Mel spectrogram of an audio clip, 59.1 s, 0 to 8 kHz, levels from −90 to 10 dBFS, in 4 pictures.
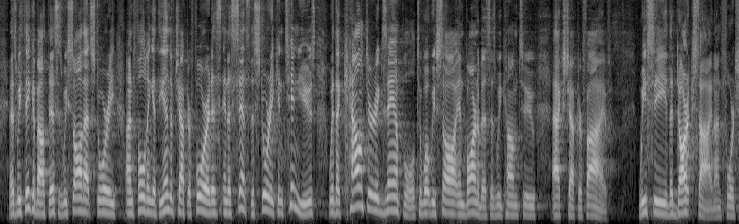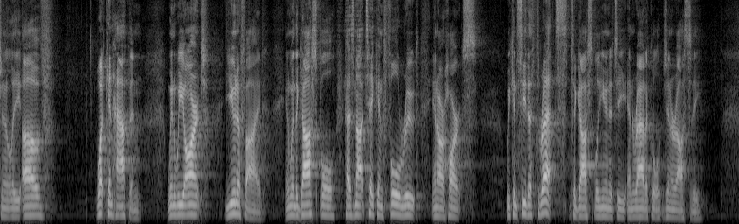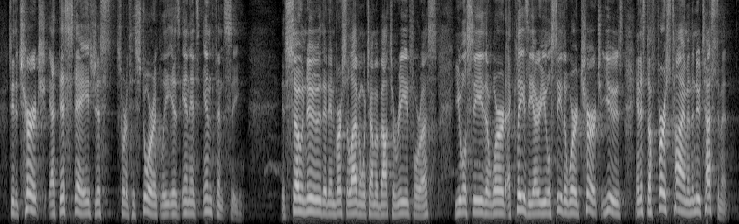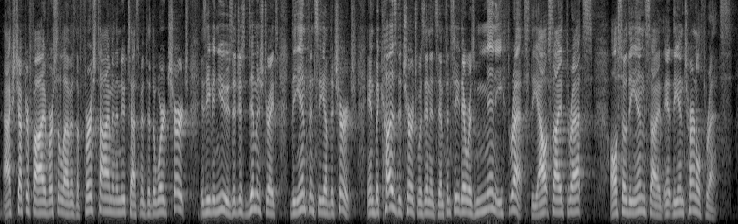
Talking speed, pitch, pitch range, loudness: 180 wpm, 150 Hz, 130-165 Hz, -21 LUFS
